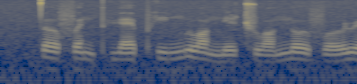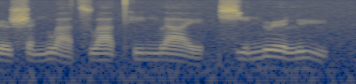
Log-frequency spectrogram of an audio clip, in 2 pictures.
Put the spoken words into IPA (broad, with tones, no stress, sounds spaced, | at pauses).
t̪ ɤ˥˧ f ə˥˩ n pʰ ɥ ɛ˧˥ pʰ i˧˥ ŋ l w ɔ˥˩ n̪ i˧˥ ʈ͡ʂ w ɔ˧˥ n̪ o˥˩ ʊ̯ f o˧˥ ʊ̯ ɻ ɻ̩˧˥ ʂ ə˧˥ n w ä˨˩ t͡s w ä˥˩ t̪ʰ i˥ ŋ l a˥˩ ɪ̯ | ɕ i˧˥ n ɻ ɻ̩˥˧ l y˥˩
